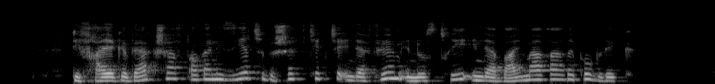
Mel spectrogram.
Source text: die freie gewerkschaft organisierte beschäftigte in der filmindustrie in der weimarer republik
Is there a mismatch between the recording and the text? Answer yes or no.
no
